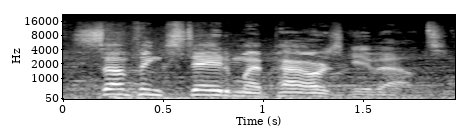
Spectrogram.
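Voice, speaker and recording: A resolute ex-hero, played by a man in a superhero audio drama, clever and defiant. His voice sits fairly high and moves animatedly, with loud music underneath. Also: big pitch swings, brisk.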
